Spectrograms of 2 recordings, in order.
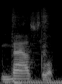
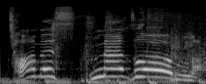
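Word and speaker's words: Thomas Mazloum: And while he deserved his own opening number, very little rhymes with Maslam. So, please welcome the chairman of Disney Experiences, Thomas Maslam.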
